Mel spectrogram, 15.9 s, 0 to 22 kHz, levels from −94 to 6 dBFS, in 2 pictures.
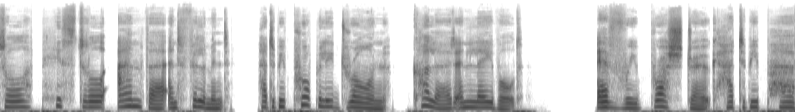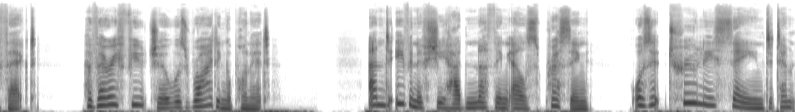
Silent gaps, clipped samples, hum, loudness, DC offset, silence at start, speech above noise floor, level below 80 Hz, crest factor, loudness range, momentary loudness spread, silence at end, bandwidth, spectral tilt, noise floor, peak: none; under 0.1%; none; -27 LUFS; under 0.1%; 0 s; 58 dB; -46 dBFS; 22 dB; 1 LU; 6 LU; 0 s; 18 kHz; -4.5 dB/octave; -84 dBFS; -6 dBFS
